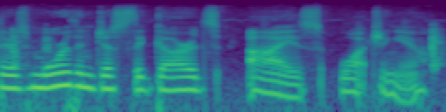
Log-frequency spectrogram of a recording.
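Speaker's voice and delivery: quiet, hushed murmur under the breath. Leaning in to speak in character: said quietly. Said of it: "gonna say quietly".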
